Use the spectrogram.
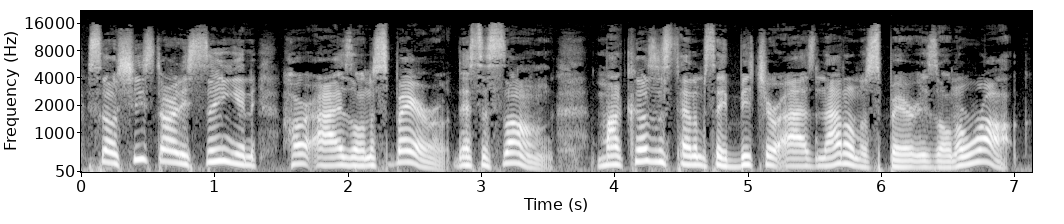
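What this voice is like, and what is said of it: Southern American accent. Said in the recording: “I'm that country. ... I got a southern scent. ... Accent.”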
